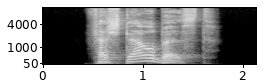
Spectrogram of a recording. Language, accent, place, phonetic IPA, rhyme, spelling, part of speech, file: German, Germany, Berlin, [fɛɐ̯ˈʃtɛʁbəst], -ɛʁbəst, versterbest, verb, De-versterbest.ogg
- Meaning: second-person singular subjunctive I of versterben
